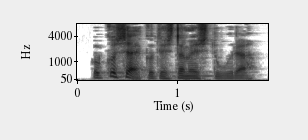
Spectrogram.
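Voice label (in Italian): "mestura", dialettale crespinese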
